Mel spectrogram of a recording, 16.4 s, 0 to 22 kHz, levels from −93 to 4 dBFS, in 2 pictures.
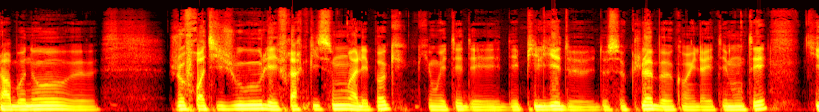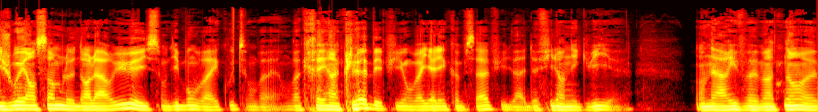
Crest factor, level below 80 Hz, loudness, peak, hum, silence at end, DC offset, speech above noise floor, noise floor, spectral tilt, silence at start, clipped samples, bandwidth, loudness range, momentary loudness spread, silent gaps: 14 dB; -44 dBFS; -13 LUFS; 0 dBFS; none; 0 s; under 0.1%; 42 dB; -55 dBFS; -5.5 dB/octave; 0 s; under 0.1%; 16 kHz; 3 LU; 12 LU; none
